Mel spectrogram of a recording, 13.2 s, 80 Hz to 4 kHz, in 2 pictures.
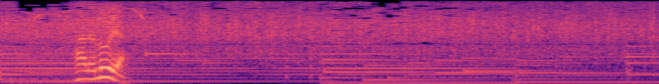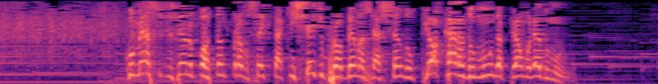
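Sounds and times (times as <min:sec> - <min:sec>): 
audience applauding: 0:00.0 - 0:09.1
sustained organ-like chords: 0:00.0 - 0:10.7
speech: 0:00.7 - 0:01.5, 0:07.9 - 0:12.4.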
